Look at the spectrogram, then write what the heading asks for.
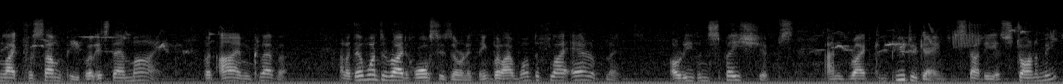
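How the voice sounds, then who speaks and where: An actor playing a precocious schoolboy in a radio play, earnest, confident and articulate. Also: male voice, on the high side, noisy background. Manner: articulate, insistent, eager. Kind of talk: naturalistic radio play dialogue.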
